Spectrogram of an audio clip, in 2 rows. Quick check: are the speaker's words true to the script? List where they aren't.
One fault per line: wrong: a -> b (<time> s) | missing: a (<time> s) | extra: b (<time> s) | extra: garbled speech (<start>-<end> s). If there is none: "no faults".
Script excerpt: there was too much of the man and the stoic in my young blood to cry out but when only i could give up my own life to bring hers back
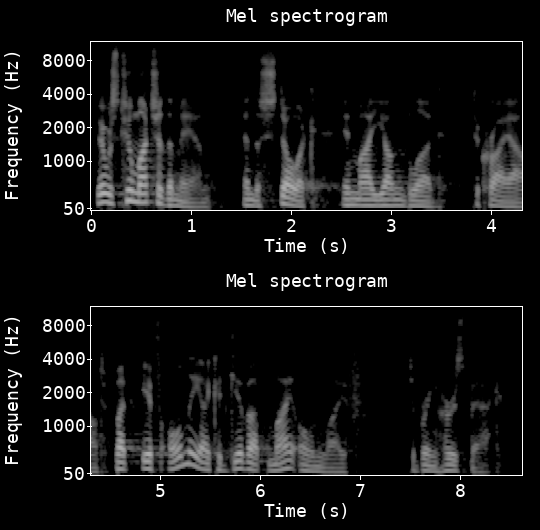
wrong: when -> if (4.8 s)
